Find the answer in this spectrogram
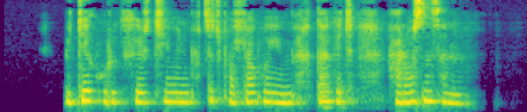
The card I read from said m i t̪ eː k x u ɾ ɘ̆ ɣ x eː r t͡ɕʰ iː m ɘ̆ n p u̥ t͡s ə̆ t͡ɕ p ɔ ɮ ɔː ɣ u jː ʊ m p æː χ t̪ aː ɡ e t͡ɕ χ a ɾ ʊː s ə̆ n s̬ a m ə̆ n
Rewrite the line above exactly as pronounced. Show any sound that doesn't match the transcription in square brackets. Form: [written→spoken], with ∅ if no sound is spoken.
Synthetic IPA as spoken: m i t̪ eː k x u ɾ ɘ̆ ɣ x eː r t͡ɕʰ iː m ɘ̆ n p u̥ t͡s ə̆ t͡ɕ p ɔ ɮ ɔː ɣ u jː ʊ m p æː χ t̪ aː ɡ e t͡ɕ χ a ɾ ʊː s ə̆ n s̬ a [m→n] ə̆ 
